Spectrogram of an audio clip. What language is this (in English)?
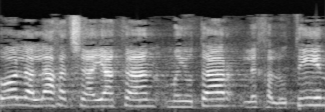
Hebrew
